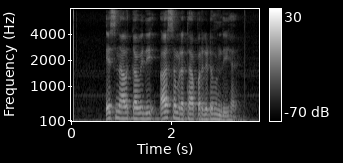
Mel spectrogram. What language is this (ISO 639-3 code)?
pan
